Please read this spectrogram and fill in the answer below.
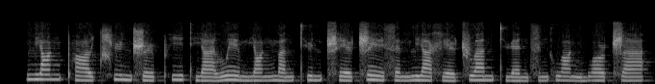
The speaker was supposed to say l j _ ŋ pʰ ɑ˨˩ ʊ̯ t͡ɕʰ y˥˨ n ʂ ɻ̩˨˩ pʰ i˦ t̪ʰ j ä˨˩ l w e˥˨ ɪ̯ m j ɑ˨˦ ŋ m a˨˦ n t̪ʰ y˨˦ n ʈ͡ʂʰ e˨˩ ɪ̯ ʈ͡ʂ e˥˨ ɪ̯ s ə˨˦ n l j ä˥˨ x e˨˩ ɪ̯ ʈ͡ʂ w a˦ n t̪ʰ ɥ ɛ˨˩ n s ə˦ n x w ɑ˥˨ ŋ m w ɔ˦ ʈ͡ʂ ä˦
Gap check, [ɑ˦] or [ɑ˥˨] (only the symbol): ɑ˦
